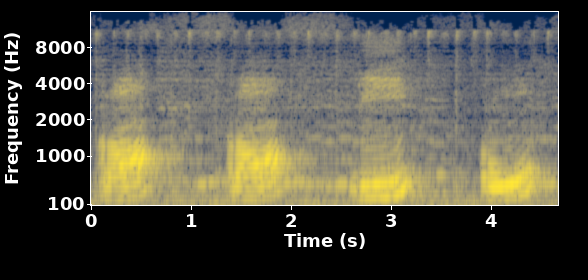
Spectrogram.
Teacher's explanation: ra ini memiliki sifat yaitu tikrar tikrar itu mengulang-ulang jadi ketika ee lidah kita naik ke atas itu atau ke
